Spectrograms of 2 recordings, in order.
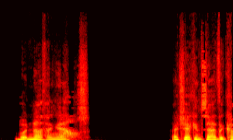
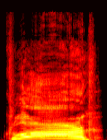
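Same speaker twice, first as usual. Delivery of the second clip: strained, high-pitched shout; long, loud yell of a name; calling out; 10 dB louder than usual. A narrator's reading. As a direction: cry out for help. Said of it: "Roddy calls out".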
